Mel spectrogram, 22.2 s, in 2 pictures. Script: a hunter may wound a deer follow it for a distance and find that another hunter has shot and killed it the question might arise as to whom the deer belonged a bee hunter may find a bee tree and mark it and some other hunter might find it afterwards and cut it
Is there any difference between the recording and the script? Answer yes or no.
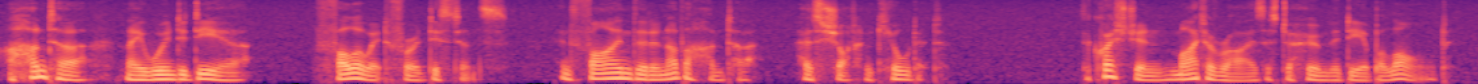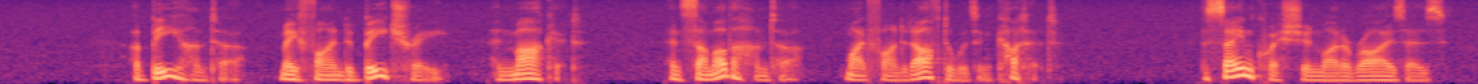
yes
